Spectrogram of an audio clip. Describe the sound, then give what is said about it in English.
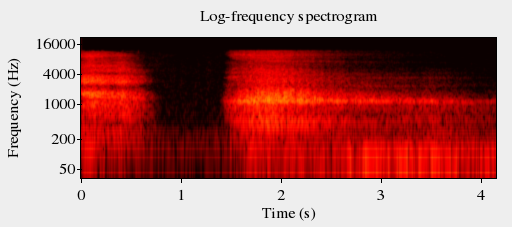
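Slow, deep audible breathing: an airy breath, a short silence, then a long, loud, steady inhale that rushes on for several seconds. “So if you calm your system down by just taking a breath in, a really deep breath in audibly,”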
